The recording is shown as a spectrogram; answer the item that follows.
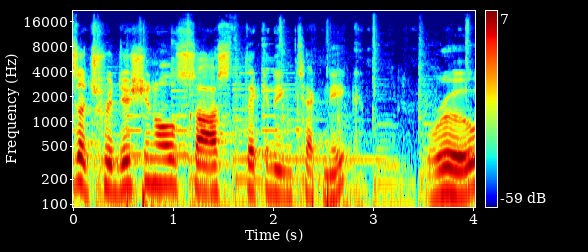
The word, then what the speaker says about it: roux: the next phase of the sauce making a roux which is butter and flour so let's add the butter and then the flour this is a traditional sauce thickening technique roux it's spelled ro UX it's very French and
